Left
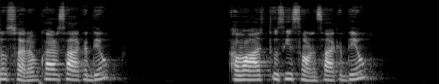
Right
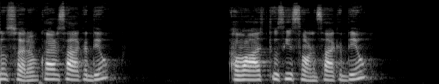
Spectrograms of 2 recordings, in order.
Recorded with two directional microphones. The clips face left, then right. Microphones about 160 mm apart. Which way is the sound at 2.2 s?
25° right (ahead or behind).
